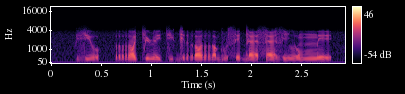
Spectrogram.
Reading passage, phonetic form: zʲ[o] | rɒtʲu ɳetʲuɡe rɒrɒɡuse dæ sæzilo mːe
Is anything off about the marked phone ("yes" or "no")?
no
